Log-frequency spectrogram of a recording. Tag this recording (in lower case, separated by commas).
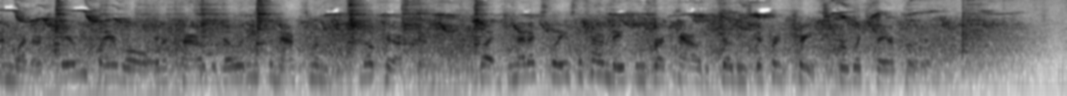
speech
